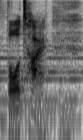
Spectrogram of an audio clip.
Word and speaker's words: Botai: thought people couldn't pronounce my original name, which is Botai. Then I think that sophomore year in high school, I realized like the thing people wear is actually called Botai.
